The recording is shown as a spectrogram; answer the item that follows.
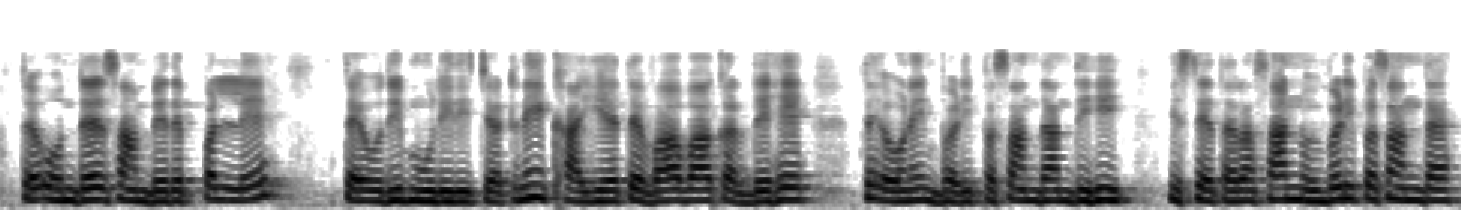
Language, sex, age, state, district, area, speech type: Dogri, female, 45-60, Jammu and Kashmir, Samba, rural, spontaneous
